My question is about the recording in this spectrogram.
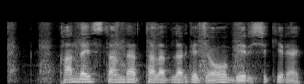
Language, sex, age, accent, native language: Uzbek, male, 18-24, Samarqand, Uzbek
